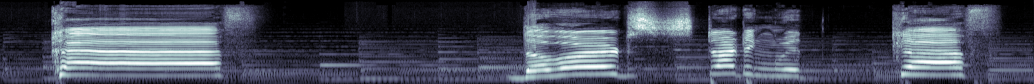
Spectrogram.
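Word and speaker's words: كاف: The letter Kaf has a thin sound and different from the letter Qaf, which has a heavy sound.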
